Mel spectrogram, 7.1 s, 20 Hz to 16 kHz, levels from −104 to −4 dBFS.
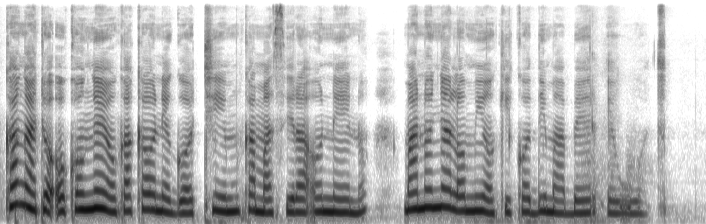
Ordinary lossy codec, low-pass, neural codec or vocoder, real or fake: none; 14.4 kHz; none; real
